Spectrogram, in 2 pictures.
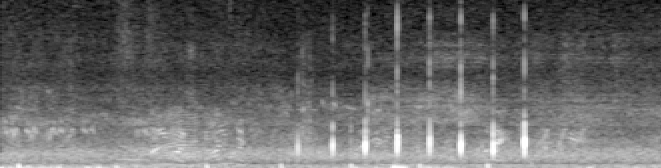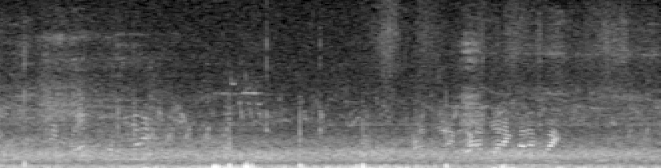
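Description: Men call out to each other across an open field, some distance away.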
